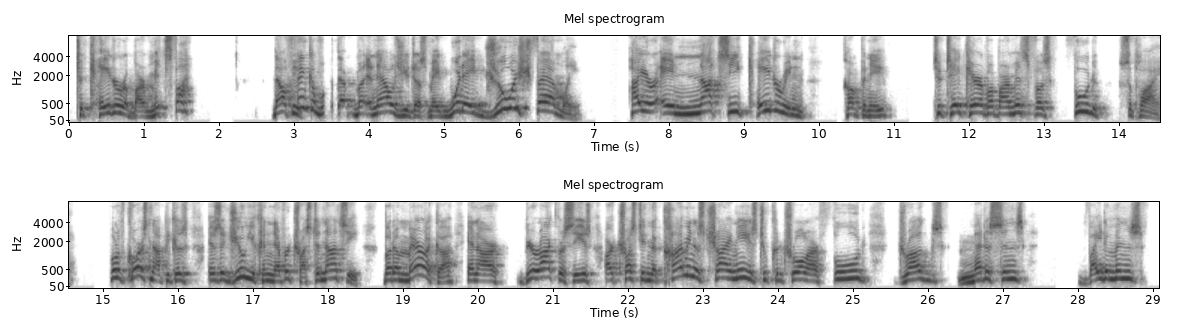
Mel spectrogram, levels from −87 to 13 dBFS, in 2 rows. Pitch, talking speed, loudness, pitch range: 205 Hz, 130 wpm, -16 LUFS, 180-235 Hz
